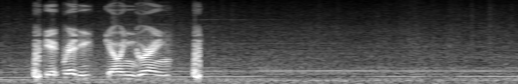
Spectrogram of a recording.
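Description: A race car engine hums steadily at low speed.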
